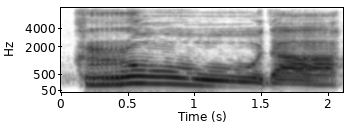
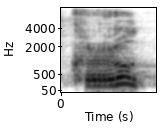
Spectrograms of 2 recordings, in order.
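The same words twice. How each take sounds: First: A long oo flows into a short D. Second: The voice stops before a long, doubled D. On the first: The speaker calls it right. "Keep the oo long, and then just don't stop phonation for the D" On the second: The speaker calls it wrong. "I can demonstrate double D as where you have a stoppage"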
